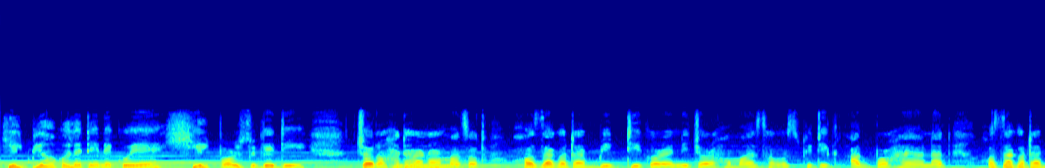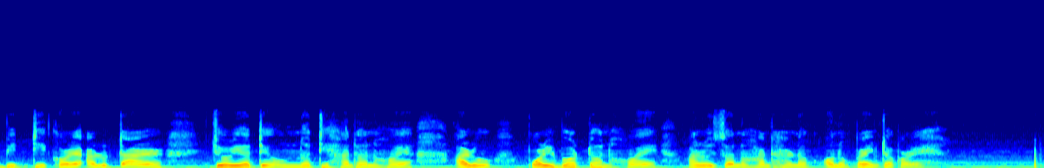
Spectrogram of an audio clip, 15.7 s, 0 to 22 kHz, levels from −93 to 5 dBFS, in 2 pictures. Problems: none marked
